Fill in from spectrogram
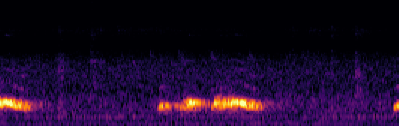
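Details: A spotted dove, its call used to lure birds into traps, gives a hollow, low-pitched cooing phrase of three rising-and-falling notes between fragments of others.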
